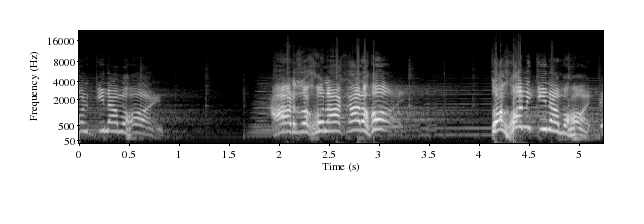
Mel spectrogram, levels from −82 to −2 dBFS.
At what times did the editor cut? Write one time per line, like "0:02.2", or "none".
none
